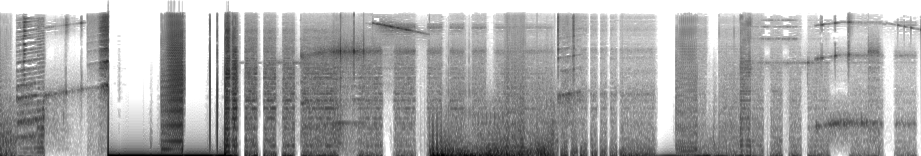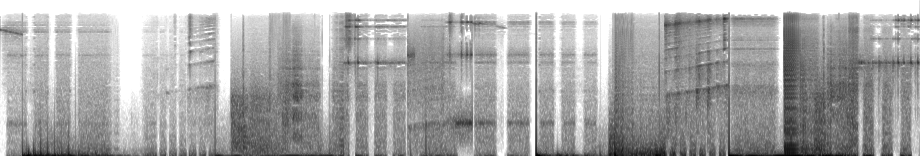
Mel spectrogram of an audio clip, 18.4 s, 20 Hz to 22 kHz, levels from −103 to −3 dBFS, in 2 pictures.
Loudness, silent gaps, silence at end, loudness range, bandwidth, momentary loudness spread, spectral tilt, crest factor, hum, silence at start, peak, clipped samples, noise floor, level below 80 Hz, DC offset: -21 LUFS; none; 0 s; 13 LU; 16 kHz; 22 LU; -3.5 dB/octave; 12 dB; none; 0 s; 0 dBFS; 1%; -40 dBFS; -22 dBFS; under 0.1%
